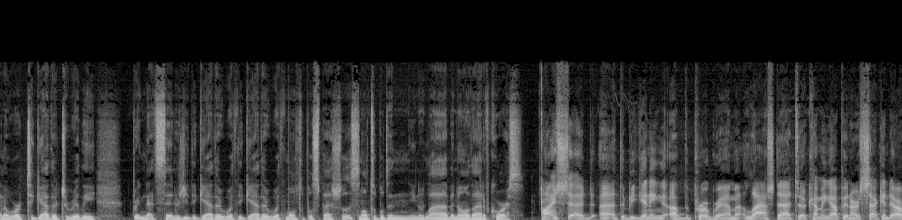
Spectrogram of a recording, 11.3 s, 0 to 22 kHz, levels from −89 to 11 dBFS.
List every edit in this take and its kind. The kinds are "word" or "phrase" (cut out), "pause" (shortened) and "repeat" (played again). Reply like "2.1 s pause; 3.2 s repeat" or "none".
3.0 s repeat; 4.5 s word; 4.8 s word; 5.3 s word; 9.7 s word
